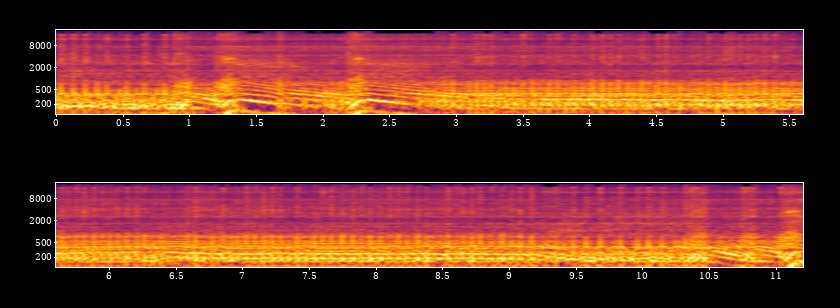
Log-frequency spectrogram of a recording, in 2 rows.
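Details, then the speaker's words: Husqvarna 385 chainsaw, sat on a shelf for years, first start: it howls near full throttle with sudden dips and climbs in revs. The clutch expanded and grabbed the chain brake. Owner suspects an air leak causing the hunting speed. "so the the clutch was expanding and actually grabbing the Chain Break um I think this saw has an air leak"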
